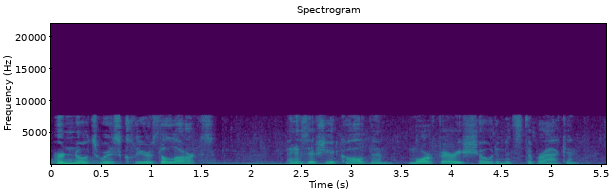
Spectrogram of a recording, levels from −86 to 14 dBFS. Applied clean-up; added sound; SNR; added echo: none; Toilet flush + Crow; 14 dB; none.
